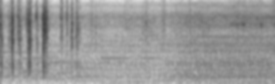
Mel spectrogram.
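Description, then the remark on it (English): A quick flurry of crisp papery snaps as a deck of tarot cards is shuffled, lasting under a second, then fading to a quiet, steady hiss with no talking. “I'm shuffling now, and I will take the three cards off the top to kind of give me an idea of the storyline”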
